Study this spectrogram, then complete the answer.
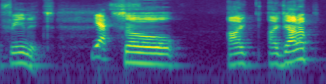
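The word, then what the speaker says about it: Fenix: And the Garmin, am I pronouncing it correct? Phoenix 6? Phoenix 6. Oh, Phoenix 6? Okay, like Phoenix.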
